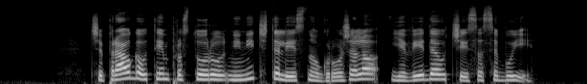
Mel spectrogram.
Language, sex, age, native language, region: Slovenian, female, 30-49, Slovenian, Central Slovenia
